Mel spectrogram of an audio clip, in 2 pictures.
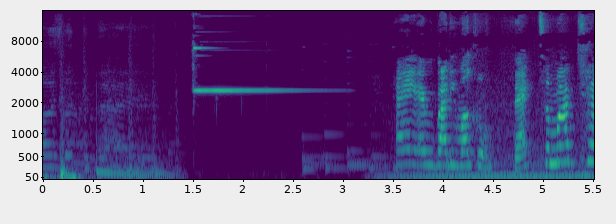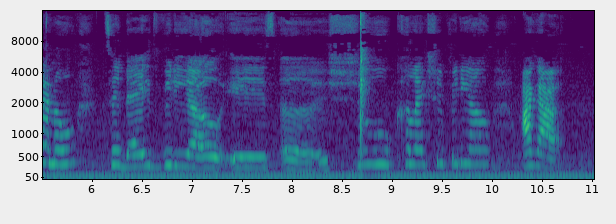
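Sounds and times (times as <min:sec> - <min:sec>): high bright chime ding: 0:01.5 - 0:03.2.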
